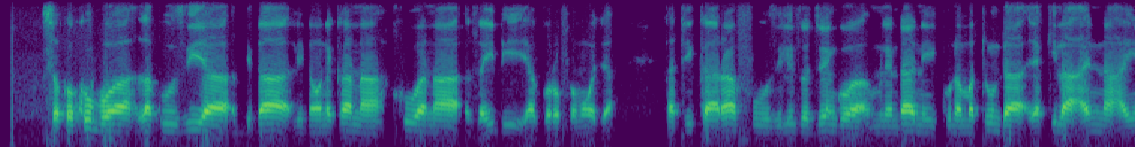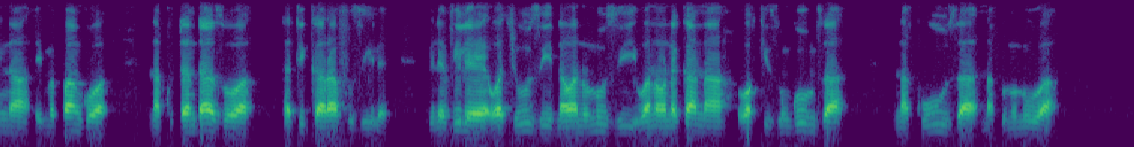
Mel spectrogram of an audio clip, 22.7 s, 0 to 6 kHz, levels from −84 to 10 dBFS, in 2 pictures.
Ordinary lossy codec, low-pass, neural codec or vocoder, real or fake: Opus, 16 kbps; 5.4 kHz; none; real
